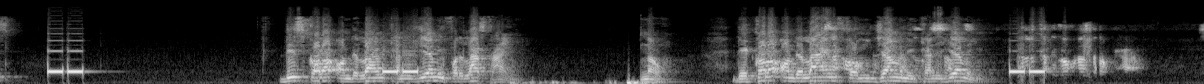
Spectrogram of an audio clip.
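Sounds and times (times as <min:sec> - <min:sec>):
telephone line beeps: 0:00.5 - 0:01.2, 0:03.8 - 0:04.2, 0:10.1 - 0:10.6
muffled voice through phone: 0:10.2 - 0:11.6.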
